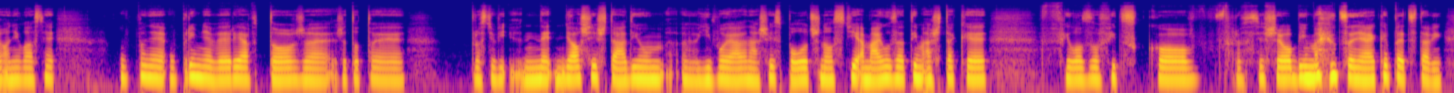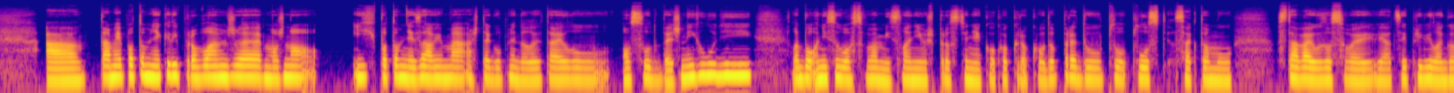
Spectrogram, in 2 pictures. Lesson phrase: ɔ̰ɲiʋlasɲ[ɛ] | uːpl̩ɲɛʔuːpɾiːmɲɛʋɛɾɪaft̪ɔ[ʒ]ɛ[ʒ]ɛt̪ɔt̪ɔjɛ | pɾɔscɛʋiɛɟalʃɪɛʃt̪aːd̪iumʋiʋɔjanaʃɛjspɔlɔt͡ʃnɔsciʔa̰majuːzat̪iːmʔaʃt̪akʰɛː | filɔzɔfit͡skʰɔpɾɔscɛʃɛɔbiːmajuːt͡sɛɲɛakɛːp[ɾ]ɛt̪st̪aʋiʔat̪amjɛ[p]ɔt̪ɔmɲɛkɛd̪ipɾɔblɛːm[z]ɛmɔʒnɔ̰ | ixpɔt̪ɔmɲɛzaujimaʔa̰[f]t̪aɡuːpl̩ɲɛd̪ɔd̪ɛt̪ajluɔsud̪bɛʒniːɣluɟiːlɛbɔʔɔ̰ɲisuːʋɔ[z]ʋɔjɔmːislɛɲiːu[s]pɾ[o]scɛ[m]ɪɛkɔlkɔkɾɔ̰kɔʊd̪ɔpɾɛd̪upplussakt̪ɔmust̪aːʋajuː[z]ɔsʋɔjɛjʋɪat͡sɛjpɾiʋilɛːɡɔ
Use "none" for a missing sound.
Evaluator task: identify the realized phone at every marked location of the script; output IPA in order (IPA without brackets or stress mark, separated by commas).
ɛ, ʒ, ʒ, ɾ, p, ʒ, ʃ, s, ʃ, ɔ, ɲ, z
